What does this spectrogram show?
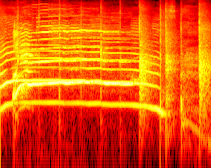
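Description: Hands clap in a steady, quick rhythm, close and fairly loud, under a long sustained high-pitched cheer or whoop that drops off near the end, followed by a few scattered claps.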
